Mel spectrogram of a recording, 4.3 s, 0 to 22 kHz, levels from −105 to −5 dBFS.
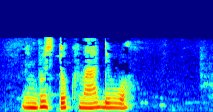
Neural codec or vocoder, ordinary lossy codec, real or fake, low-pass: none; MP3, 24 kbps; real; 5.4 kHz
